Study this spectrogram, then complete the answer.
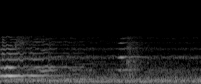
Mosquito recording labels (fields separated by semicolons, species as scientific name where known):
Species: Aedes albopictus; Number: several; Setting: insect culture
